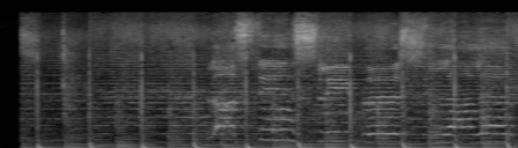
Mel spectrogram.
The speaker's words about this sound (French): pour vous donner une petite idée, le nouveau single, ça sonne comme ça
